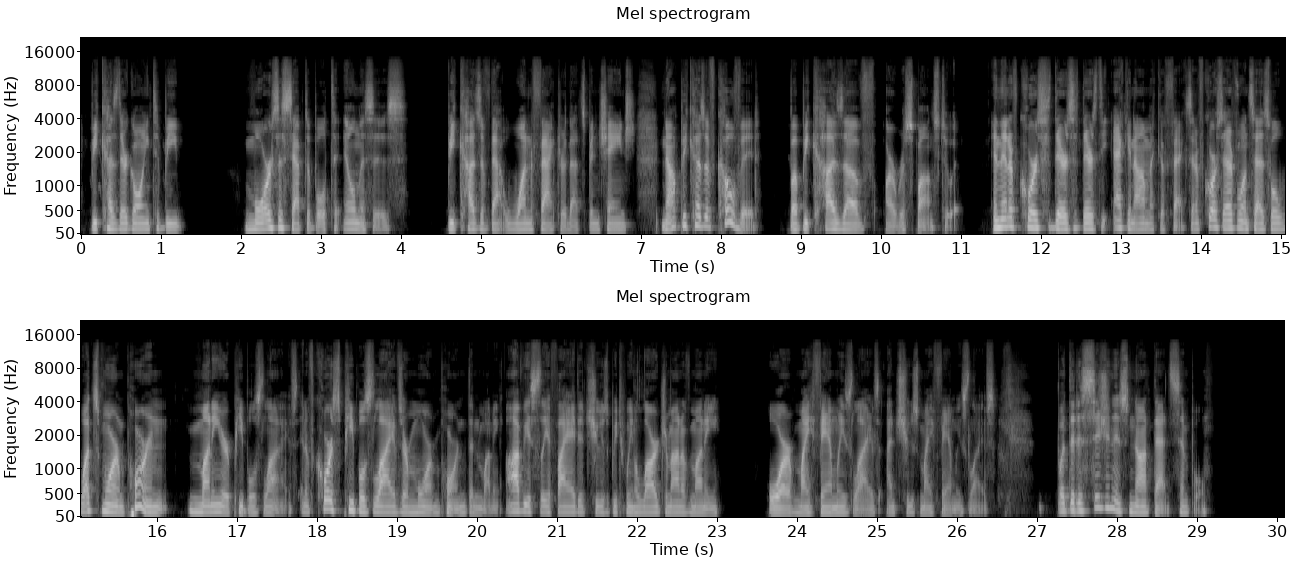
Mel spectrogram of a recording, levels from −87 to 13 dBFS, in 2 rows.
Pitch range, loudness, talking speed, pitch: 115-140 Hz, -21 LUFS, 175 wpm, 125 Hz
